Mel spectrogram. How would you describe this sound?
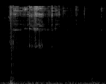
In an old apartment, Montreal, corner of Esplanade and Mont-Royal, summer 2013.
